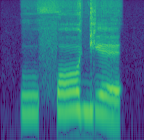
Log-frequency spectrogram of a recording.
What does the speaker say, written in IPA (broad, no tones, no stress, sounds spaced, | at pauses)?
u f ɔ ɡʲ ɛ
